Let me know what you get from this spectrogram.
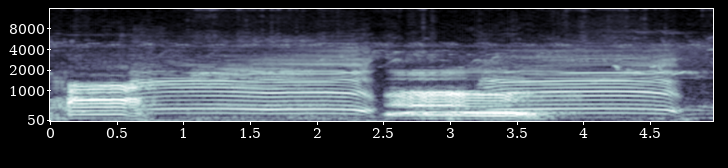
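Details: Cattle herd running across green pastures: two long, loud harmonic moos, each steady then sliding down at the end, the second coarser and rougher, filling the whole stretch with a brief dip between them.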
